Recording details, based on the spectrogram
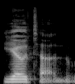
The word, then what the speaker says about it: Jotun: It's pronounced Jotun with a J.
